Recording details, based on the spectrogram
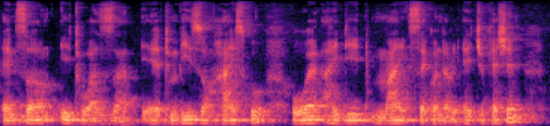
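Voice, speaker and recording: Very deep, slow Zimbabwean man. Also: darkish tone. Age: middle-aged. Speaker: podcast guest, leadership coach and pastor. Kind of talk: conversational interview answers. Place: restaurant. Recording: dull, roomy, echoing sound.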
